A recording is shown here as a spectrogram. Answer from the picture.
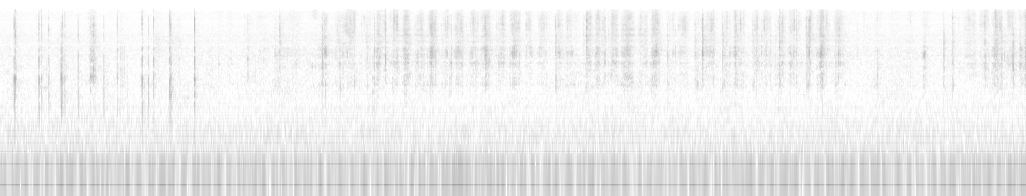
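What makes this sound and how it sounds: A pink compact digital camera held in both hands has its body and screen tapped and scratched with fingernails. Quick, dry clicks and scratchy rubs with bright, sharp edges sit over a steady low hum. Each tap dies away almost at once.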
